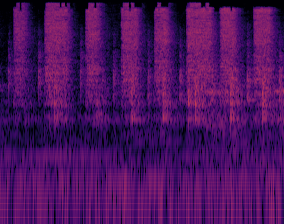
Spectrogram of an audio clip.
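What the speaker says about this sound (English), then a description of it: "You see how it just lightly starts to spray my hand" A fine mister bottle sprays water onto a hand in quick, close bursts: about eight soft hissing puffs in a steady rhythm.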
